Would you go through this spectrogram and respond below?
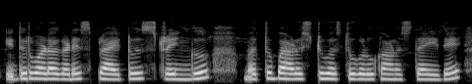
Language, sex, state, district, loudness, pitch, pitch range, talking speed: Kannada, female, Karnataka, Bidar, -15 LUFS, 250 Hz, 240-265 Hz, 115 wpm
